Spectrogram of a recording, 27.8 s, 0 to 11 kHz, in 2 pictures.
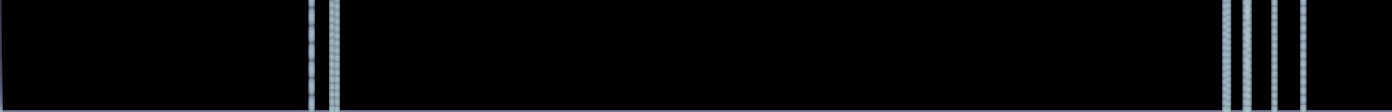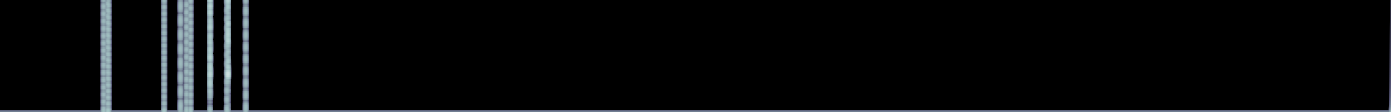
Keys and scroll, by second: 12.7 alt+Tab, 15.6-23.0 typing, 25.1 j.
